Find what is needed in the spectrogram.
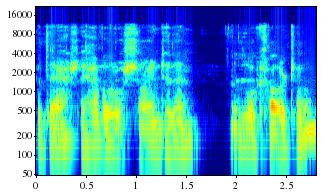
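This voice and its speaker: A somewhat breathy man at medium pitch, dark and mellow in tone, at a fairly quick pace. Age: 50s. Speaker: online live-auction seller. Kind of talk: live-stream selling. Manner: casual, chatty.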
